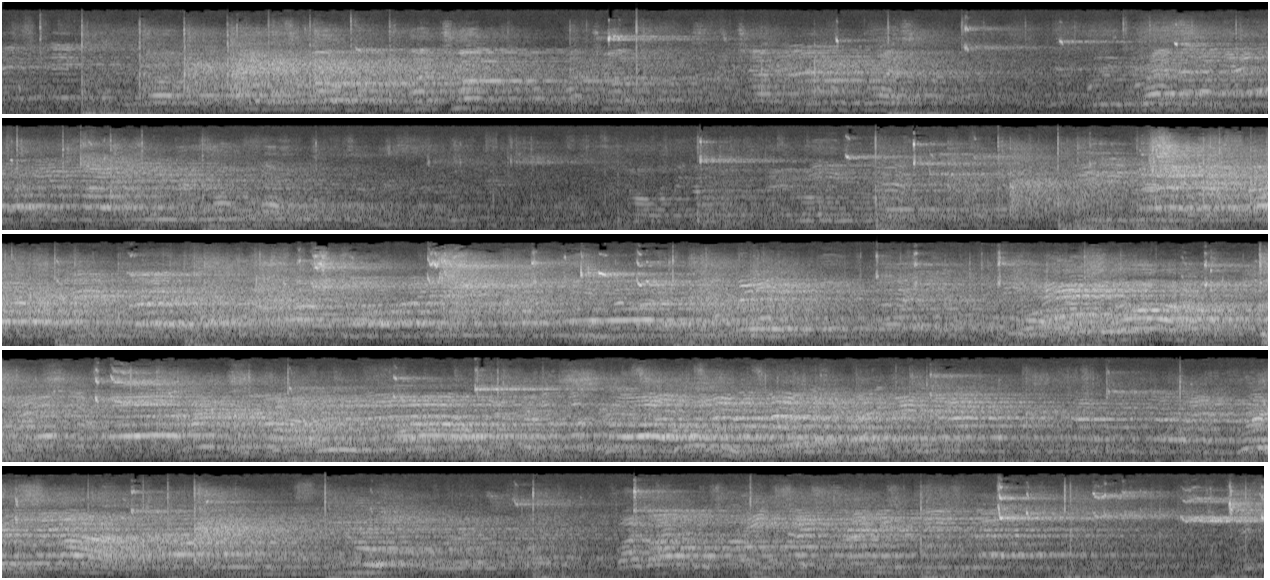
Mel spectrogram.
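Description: Basketball game sound: a basketball bouncing on the court amid players' shouts and calls, with no clear words.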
